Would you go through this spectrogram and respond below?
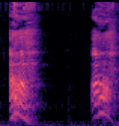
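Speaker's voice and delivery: high, loud repeated groans. A narrator's reading. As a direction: groan dramatically twice. Tom groaning on his back.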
